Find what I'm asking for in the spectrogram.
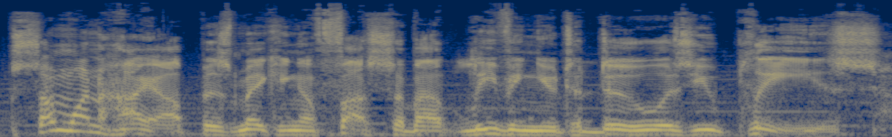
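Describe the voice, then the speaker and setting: Forceful, wildly animated knight officer. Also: male voice, mid-range voice, moderate pace, soft background music. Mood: gruff, firm. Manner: emphatic, barking orders. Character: blustering adult male knight officer, commanding and excitable. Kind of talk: animated video game acting.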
